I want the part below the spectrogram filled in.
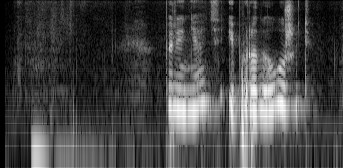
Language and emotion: Russian, sad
